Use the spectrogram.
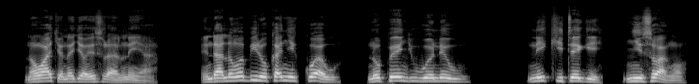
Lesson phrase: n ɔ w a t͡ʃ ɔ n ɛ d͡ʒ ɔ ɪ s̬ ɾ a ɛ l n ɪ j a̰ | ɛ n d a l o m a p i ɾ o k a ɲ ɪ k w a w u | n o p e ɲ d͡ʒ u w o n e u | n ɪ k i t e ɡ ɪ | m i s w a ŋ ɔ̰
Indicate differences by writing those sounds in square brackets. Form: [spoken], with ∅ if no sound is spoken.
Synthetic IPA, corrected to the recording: n ɔ w a t͡ʃ ɔ n ɛ d͡ʒ ɔ ɪ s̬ ɾ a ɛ l n ɪ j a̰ | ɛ n d a l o m a [b] i ɾ o k a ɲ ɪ k w a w u | n o p e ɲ d͡ʒ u w o n e u | n ɪ k i t e ɡ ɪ | [ɲ] i s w a ŋ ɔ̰

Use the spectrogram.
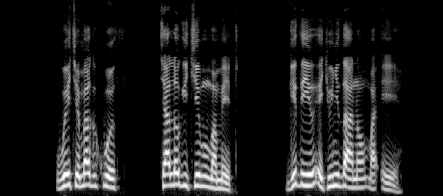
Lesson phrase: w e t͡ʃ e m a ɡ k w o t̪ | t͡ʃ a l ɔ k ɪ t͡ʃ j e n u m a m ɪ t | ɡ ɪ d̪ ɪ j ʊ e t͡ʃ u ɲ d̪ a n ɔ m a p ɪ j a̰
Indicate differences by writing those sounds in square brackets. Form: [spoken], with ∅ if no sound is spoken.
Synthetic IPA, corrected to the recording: w e t͡ʃ e m a ɡ k w o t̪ | t͡ʃ a l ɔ [ɡ] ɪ t͡ʃ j e [m] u m a m ɪ t | ɡ ɪ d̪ ɪ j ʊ e t͡ʃ u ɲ d̪ a n ɔ m a [ʔ] ɪ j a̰

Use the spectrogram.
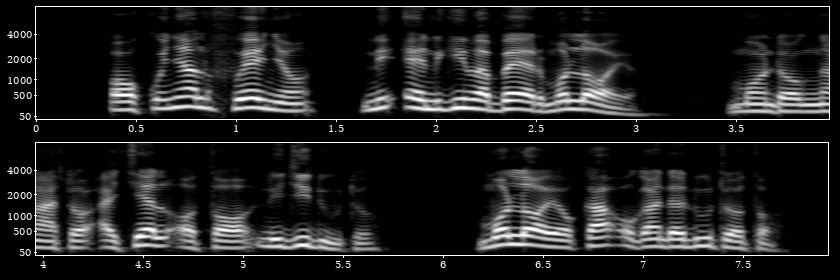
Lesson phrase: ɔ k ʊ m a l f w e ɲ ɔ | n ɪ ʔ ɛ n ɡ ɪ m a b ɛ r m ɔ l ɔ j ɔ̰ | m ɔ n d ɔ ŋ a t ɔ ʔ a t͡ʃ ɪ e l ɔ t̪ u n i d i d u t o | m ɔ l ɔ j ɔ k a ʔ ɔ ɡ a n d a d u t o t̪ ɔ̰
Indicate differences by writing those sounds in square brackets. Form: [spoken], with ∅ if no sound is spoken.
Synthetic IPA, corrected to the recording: ɔ k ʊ [ɲ] a l f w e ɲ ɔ | n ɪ ʔ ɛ n ɡ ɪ m a b ɛ r m ɔ l ɔ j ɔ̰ | m ɔ n d ɔ ŋ a t ɔ ʔ a t͡ʃ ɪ [ɛ] l ɔ t̪ [ɔ] n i [d͡ʒ] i d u t o | m ɔ l ɔ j ɔ k a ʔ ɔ ɡ a n d a d u t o t̪ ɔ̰

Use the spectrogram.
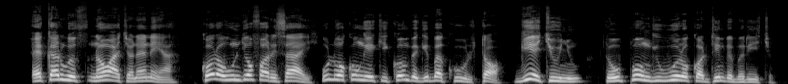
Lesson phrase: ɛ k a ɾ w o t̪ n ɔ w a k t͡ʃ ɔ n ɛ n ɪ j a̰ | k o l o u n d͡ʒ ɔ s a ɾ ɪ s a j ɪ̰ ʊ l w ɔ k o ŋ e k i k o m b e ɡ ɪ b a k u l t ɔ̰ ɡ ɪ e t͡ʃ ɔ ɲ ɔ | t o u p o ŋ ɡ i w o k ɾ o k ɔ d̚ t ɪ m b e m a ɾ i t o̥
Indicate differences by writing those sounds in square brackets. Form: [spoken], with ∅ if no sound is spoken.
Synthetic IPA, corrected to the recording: ɛ k a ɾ w o t̪ n ɔ w a [∅] t͡ʃ ɔ n ɛ n ɪ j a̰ | k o [ɾ] o u n d͡ʒ ɔ [f] a ɾ ɪ s a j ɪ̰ ʊ l w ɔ k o ŋ e k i k o m b e ɡ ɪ b a k u l t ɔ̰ ɡ ɪ e t͡ʃ [u] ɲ [u] | t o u p o ŋ ɡ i w o [∅] ɾ o k ɔ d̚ t ɪ m b e m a ɾ i [t͡ʃ] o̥

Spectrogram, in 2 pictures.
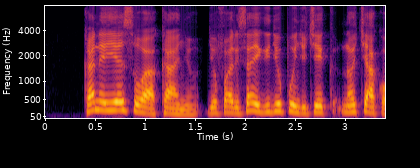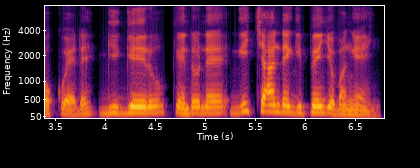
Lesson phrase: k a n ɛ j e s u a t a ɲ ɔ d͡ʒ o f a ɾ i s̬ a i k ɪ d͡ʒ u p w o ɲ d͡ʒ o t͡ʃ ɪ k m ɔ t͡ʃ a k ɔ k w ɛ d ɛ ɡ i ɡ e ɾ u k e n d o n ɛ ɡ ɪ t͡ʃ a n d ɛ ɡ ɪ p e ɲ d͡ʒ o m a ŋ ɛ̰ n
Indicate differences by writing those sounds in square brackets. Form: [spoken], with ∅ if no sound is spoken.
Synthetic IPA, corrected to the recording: k a n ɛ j e s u a [k] a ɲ ɔ d͡ʒ o f a ɾ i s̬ a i [ɡ] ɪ d͡ʒ [o] p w o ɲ d͡ʒ o t͡ʃ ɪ k [n] ɔ t͡ʃ a k ɔ k w ɛ d ɛ ɡ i ɡ e ɾ [o] k e n d o n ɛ ɡ ɪ t͡ʃ a n d ɛ ɡ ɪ p e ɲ d͡ʒ o m a ŋ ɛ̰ [ɲ]

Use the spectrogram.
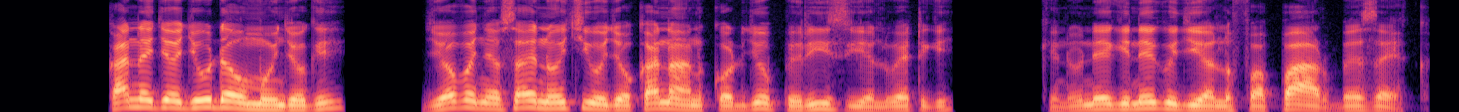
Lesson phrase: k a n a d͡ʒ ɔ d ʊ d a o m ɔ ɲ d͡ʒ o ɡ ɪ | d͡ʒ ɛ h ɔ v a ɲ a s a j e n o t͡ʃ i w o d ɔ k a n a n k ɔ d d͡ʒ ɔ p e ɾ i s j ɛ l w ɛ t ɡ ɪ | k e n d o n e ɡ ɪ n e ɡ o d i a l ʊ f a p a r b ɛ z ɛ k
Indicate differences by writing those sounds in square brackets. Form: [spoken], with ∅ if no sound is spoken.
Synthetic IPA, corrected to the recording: k a n [ɛ] d͡ʒ ɔ [d͡ʒ] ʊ d a o m [o] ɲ d͡ʒ o ɡ ɪ | d͡ʒ ɛ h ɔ v a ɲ a s a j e n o t͡ʃ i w o [d͡ʒ] ɔ k a n a n k ɔ d d͡ʒ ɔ p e ɾ i s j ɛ l w ɛ t ɡ ɪ | k e n d o n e ɡ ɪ n e ɡ o [d͡ʒ] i a l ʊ f a p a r b ɛ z ɛ k

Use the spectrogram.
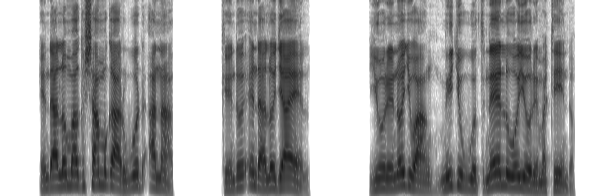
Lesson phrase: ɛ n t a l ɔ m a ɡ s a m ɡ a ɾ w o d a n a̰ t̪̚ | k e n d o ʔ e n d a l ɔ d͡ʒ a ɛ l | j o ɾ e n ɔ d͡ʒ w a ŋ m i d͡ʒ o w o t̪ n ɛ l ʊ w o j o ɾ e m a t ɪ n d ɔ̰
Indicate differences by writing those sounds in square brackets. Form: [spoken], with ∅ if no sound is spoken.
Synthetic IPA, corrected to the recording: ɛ n [d] a l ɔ m a ɡ [ʃ] a m ɡ a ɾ w o d a n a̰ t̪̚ | k e n d o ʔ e n d a l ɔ d͡ʒ a ɛ l | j o ɾ e n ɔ d͡ʒ w a ŋ m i d͡ʒ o w o t̪ n ɛ l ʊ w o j o ɾ e m a t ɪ n d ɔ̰

